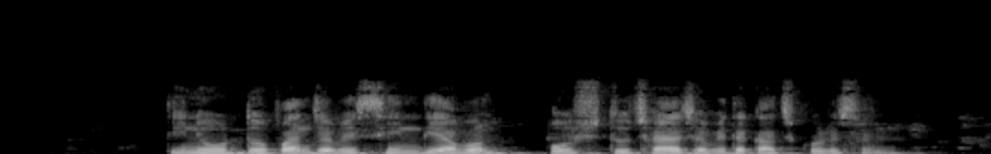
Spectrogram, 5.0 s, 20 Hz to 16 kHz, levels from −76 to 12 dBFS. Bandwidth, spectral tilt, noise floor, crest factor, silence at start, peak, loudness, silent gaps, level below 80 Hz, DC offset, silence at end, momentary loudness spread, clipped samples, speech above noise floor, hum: 7.8 kHz; -6.5 dB/octave; -73 dBFS; 18 dB; 0.85 s; -2 dBFS; -20 LUFS; none; -58 dBFS; under 0.1%; 0.45 s; 10 LU; under 0.1%; 54 dB; none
